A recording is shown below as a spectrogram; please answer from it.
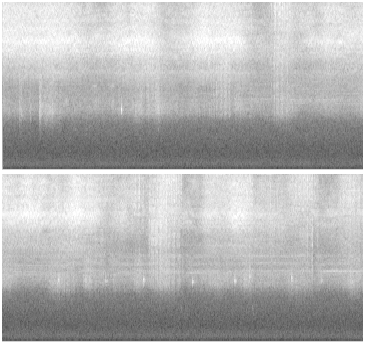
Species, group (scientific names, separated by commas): Pseudochorthippus parallelus, Orthoptera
